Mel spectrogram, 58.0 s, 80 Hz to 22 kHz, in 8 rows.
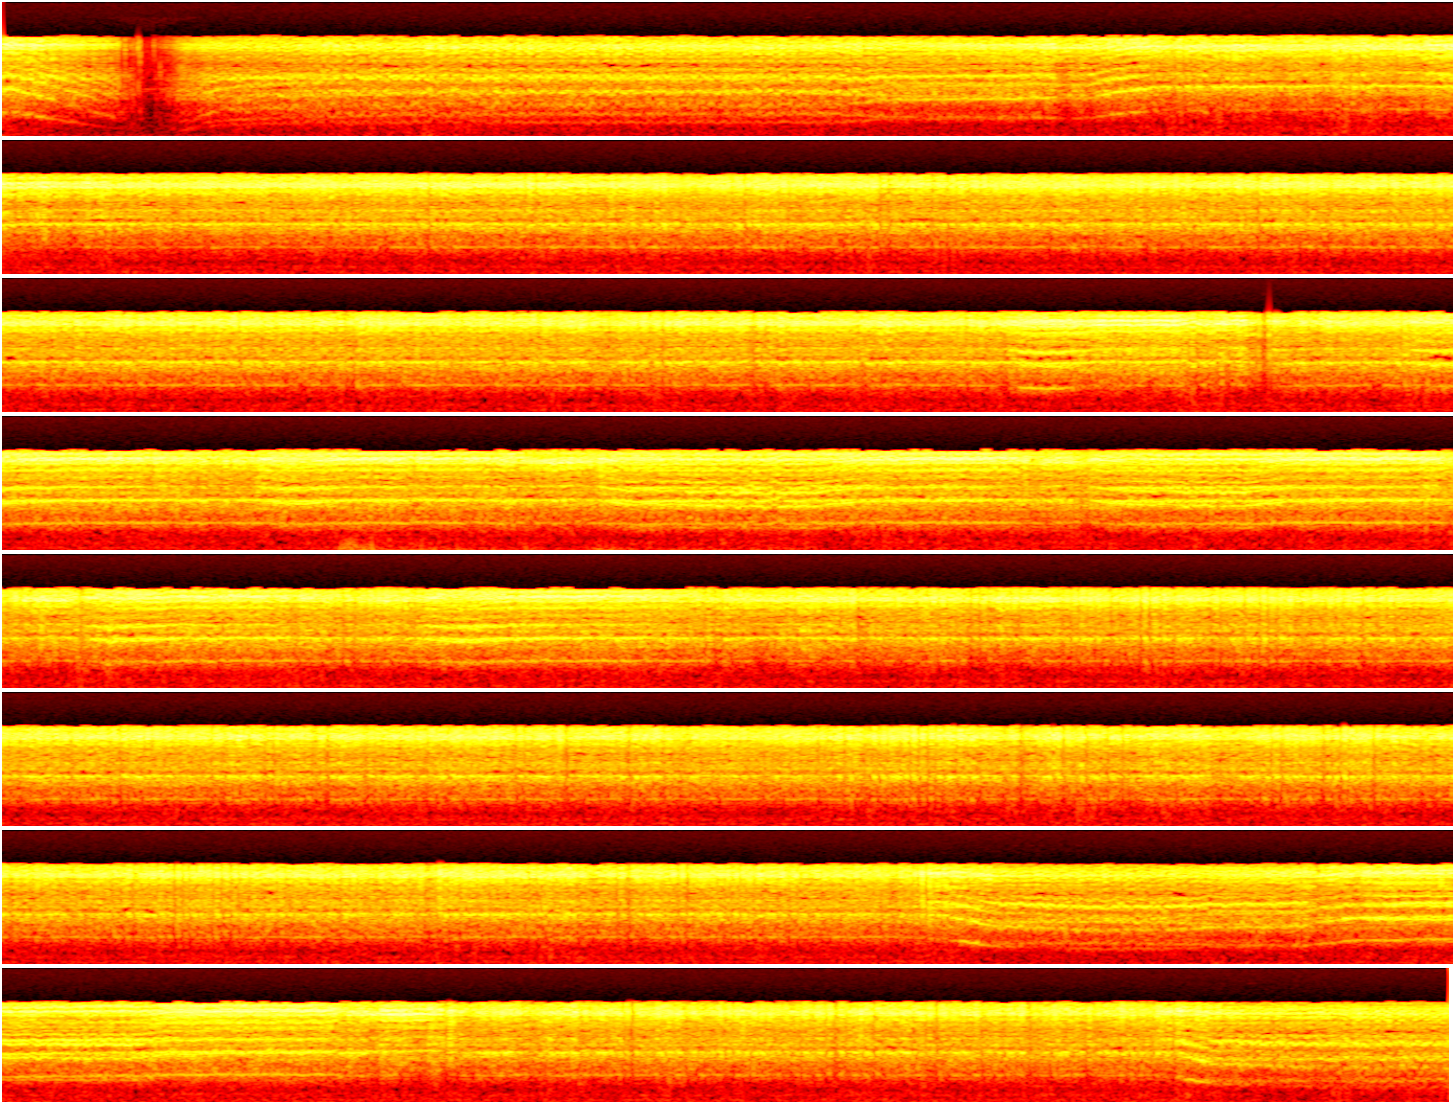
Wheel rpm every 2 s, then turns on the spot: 90, 160, 180, 230, 230, 230, 230, 230, 230, 230, 230, 230, 220, 220, 230, 230, 230, 230, 230, 230, 230, 230, 230, 230, 180, 200, 230, 230, 190.
none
